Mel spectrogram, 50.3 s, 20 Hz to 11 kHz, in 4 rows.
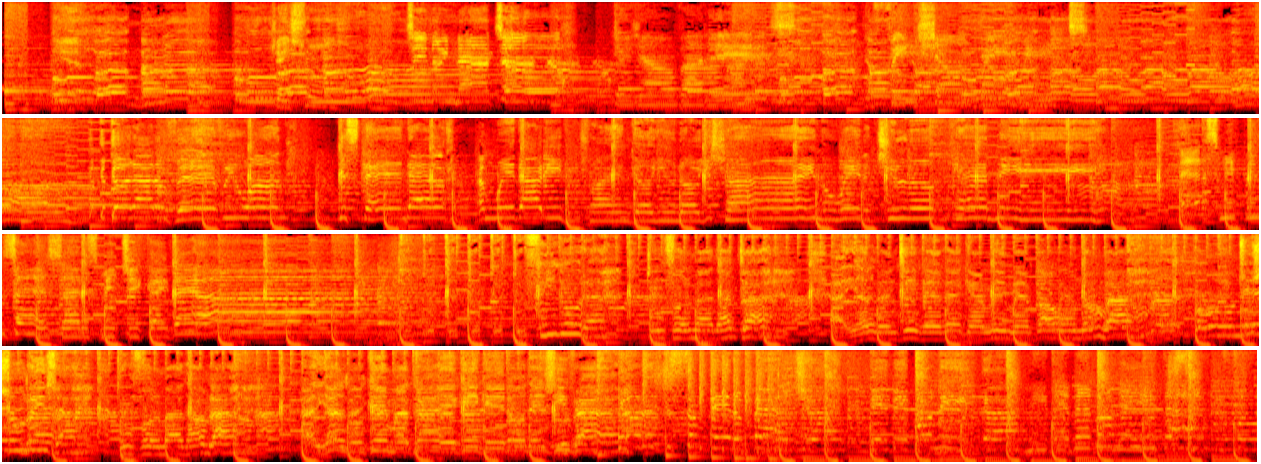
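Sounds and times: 
Latin pop song intro: 0.0 - 50.2
layered synths: 0.0 - 50.2
thumping beat: 14.6 - 50.2
speech: 40.8 - 44.4.

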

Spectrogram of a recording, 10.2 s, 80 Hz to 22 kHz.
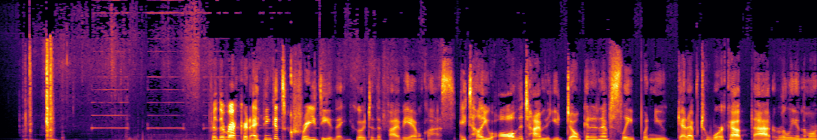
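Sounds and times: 
faint electric whine: 0.0 - 10.2
car door clunks: 0.2 - 3.0
rustling: 0.2 - 8.5
low car engine rumble as the car pulls away: 0.7 - 10.2
speech: 2.6 - 10.2.

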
